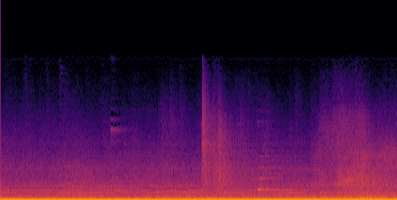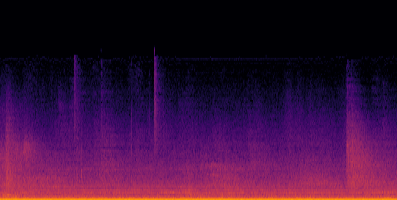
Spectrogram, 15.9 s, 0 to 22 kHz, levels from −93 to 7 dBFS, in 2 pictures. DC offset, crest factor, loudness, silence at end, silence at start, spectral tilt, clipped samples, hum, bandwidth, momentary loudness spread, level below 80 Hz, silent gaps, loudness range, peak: under 0.1%; 10 dB; -19 LUFS; 0 s; 0 s; -8 dB/octave; under 0.1%; none; 7.6 kHz; 1 LU; -30 dBFS; none; 1 LU; -6 dBFS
